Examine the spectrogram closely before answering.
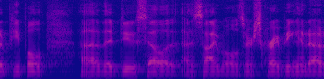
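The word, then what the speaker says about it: açaí: is and a lot of people call it a chi and they mispronounce it's pronounced acai and and basically the acai berry is a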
